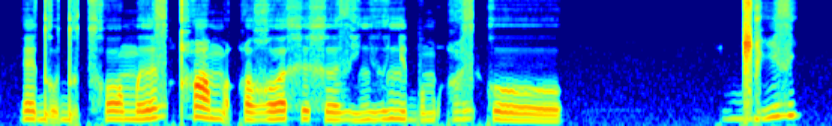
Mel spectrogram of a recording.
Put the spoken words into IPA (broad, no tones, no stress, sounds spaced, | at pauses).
ɛ d o̰ d o̰ t͡sʰ ɔː m əː z qʰ ɔ m ṵ qʷ ɛ ʁʷ ɐː x ɘ x əː z i̤ lʲ o̤ lʲ ə b ɔ m qʷ ə̤ z k oː | ɡ͡ǁ i z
